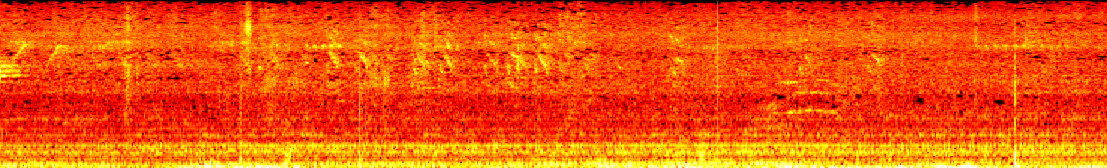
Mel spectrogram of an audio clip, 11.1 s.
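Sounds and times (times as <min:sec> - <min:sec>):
small birds chirping: 0:00.0 - 0:11.0
steady low rumble: 0:00.3 - 0:07.8.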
